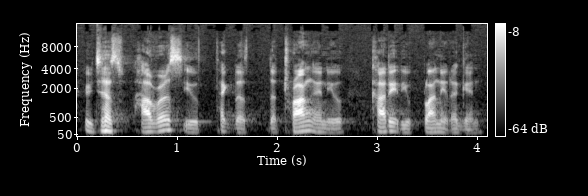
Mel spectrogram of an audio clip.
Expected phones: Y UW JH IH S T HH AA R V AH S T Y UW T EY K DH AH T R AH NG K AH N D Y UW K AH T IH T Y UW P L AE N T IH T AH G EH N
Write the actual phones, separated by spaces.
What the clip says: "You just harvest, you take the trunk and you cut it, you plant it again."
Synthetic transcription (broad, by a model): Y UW JH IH S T HH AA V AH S Y UW T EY K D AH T R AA NG AH N Y UW K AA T IH T Y UW P L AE N IH T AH G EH N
